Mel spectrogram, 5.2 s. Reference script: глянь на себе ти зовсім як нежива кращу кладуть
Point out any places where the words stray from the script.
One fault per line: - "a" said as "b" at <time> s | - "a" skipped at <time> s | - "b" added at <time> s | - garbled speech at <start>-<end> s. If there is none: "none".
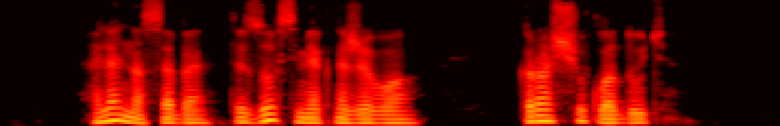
none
